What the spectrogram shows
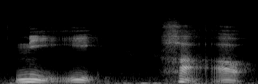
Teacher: Third tone, it starts low, it drops and kind of bottoms out in your voice and then comes back up.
